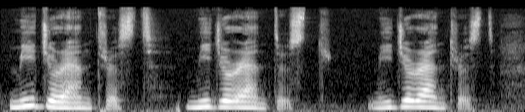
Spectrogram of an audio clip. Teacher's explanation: the people pronouncing non-rhotic accents, they insert an R, okay, to link between these two vowels.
